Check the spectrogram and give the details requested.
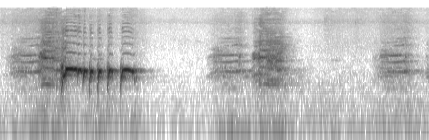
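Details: Local zebra dove with a loud, big voice, its song used to lure lazy doves into singing: a rapid run of pulsed, throaty coos, then two softer, rougher cooing phrases after short pauses.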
